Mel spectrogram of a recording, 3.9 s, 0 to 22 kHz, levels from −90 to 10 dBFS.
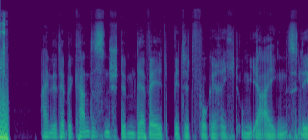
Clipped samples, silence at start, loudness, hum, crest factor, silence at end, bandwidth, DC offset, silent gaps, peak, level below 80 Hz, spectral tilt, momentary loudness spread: under 0.1%; 0 s; -33 LUFS; none; 22 dB; 0 s; 16 kHz; under 0.1%; 0.13-0.17 s; -8 dBFS; -38 dBFS; -6 dB/octave; 6 LU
